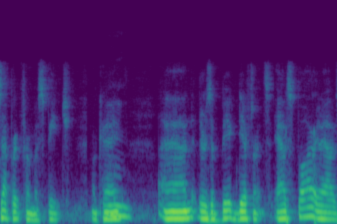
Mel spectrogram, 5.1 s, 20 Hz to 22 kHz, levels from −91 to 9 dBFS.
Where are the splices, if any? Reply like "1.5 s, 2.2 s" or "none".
1.3 s, 4.1 s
